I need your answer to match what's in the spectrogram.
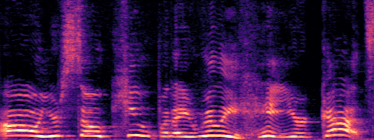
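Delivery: way up in a very high-pitched register. Showing how to deliver an insult in a very high voice. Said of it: "if I were to insult you in a very high and like very like".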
